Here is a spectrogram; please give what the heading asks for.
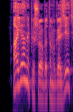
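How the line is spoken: Joyful announcement. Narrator (Russian): радостно объявила Джулия

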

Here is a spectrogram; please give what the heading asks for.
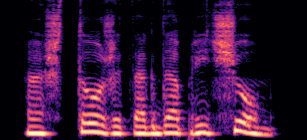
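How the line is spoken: Angry question. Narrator (Russian): зло поинтересовался инквизитор

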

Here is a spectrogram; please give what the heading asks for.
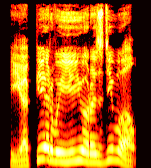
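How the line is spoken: Shouting man. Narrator (Russian): кричал усач

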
